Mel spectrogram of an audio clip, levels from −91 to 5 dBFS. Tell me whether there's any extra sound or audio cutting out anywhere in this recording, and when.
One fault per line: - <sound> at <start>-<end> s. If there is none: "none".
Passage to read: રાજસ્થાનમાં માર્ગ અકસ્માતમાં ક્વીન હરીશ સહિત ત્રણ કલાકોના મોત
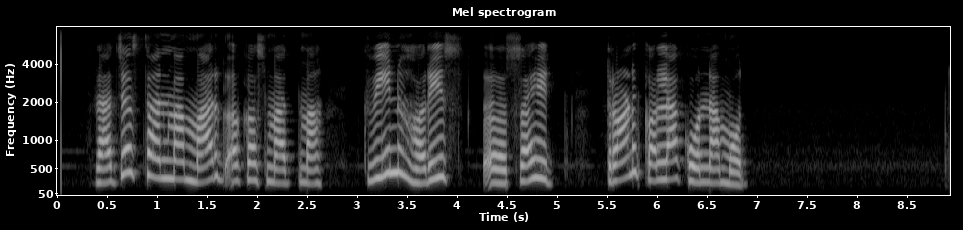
none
